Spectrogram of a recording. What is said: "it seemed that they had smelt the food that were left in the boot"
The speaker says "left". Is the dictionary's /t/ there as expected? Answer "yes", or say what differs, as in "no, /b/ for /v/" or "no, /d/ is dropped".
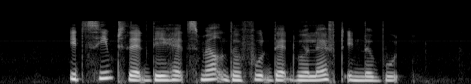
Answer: yes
